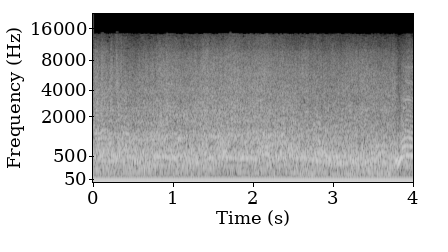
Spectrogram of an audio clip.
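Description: A pack of dirt-track Sportsman race cars racing together on the track: a loud, steady wash of engine noise with wavering engine tones running through it.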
